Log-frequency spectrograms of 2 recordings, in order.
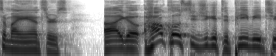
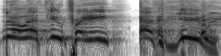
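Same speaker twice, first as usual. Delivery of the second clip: screaming, higher; 14 semitones higher than usual. Retelling teasing a trainee about her name: imitating own past scream. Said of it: "I would scream".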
